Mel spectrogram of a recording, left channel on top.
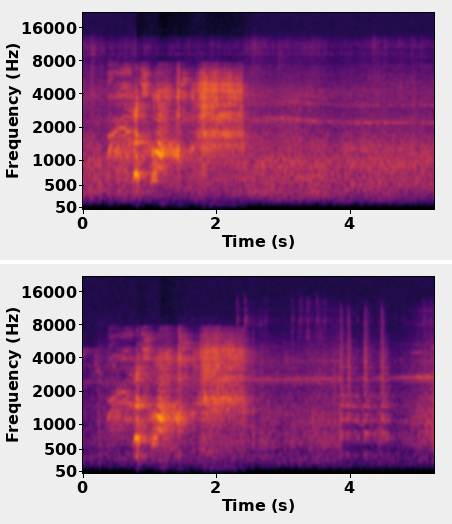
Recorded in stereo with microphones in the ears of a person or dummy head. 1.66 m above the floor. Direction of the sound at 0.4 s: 65° left (ahead or behind).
